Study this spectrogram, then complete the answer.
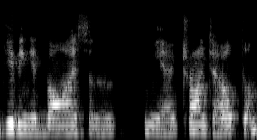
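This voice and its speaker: With an Australian accent, a woman speaks at a moderate pace and a medium pitch. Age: 60s. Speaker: interviewee. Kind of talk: casual chat.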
